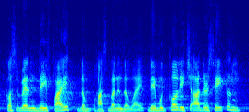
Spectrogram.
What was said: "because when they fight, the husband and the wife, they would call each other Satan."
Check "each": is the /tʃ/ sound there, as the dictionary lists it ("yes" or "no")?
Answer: yes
